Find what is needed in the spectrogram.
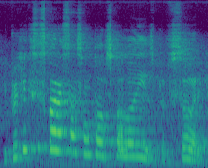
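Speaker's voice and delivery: voz mais aguda de criança perguntando; aluno curioso. Acted. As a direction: pergunte como um aluno à professora. Imita aluno perguntando à professora. (voz de aluno curioso)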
